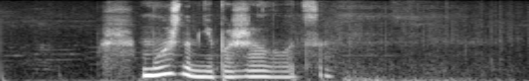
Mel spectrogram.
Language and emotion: Russian, neutral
